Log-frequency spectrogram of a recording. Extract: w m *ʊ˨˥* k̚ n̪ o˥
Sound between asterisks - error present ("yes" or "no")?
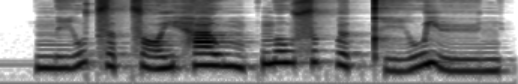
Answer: no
